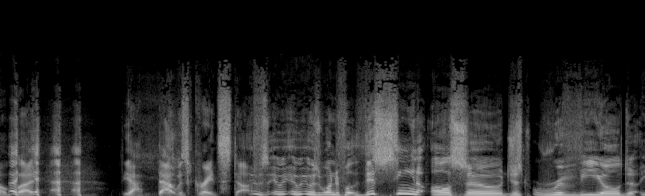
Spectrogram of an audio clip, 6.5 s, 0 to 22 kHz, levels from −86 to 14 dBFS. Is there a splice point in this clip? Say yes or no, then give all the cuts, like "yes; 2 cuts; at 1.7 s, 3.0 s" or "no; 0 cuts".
no; 0 cuts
